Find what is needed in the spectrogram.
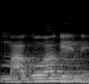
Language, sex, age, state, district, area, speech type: Marathi, male, 18-30, Maharashtra, Washim, rural, read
